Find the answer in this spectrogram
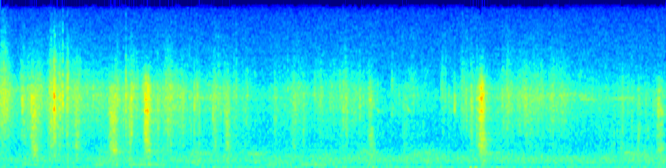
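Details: Turkey vultures grunting while fighting; low, rough rumbling grunts run through the recording, mixed with scattered scuffling bursts and one louder burst near the end.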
